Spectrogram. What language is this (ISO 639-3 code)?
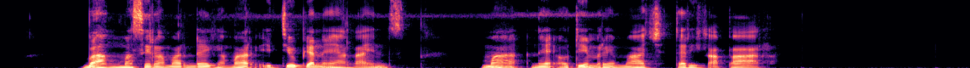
luo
